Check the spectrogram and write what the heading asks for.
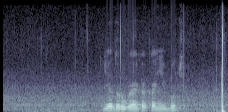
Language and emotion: Russian, neutral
